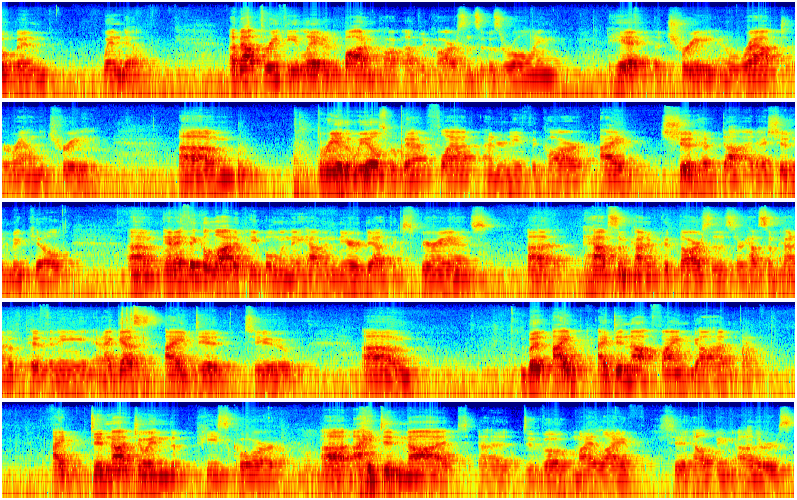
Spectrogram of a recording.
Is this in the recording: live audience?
yes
